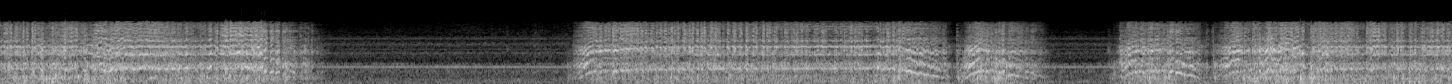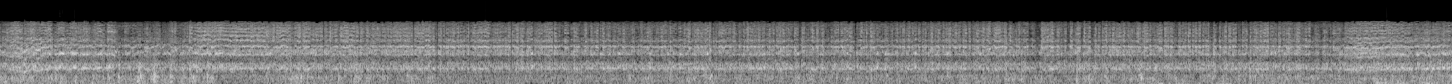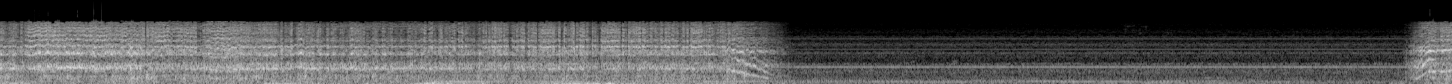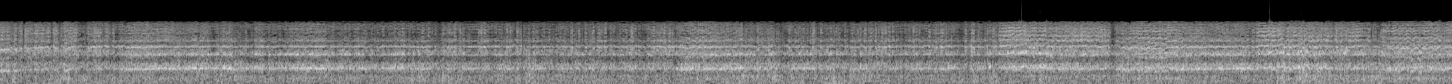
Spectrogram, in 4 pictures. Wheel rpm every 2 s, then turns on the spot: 200, 90, 10, 180, 140, 50, 150, 200, 200, 200, 200, 190, 190, 200, 200, 200, 200, 200, 50, 0, 0, 40, 190, 200, 200, 200, 200, 190, 200.
none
